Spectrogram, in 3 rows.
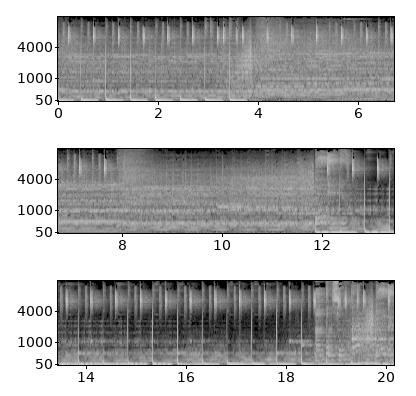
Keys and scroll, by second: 0.1 [, 2.7 Caps_Lock, 4.1 space, 9.9-10.7 typing, 13.5 ], 13.6 ].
